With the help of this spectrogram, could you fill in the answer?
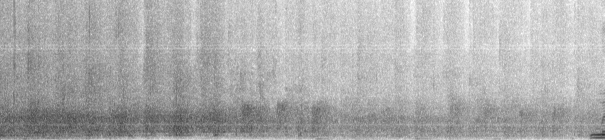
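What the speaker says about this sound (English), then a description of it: "I wanted everyone a big round of applause for Lily" Audience at an annual meeting applauding for a recent divinity graduate, a full round of clapping that starts strong and gradually thins and fades toward the end.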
